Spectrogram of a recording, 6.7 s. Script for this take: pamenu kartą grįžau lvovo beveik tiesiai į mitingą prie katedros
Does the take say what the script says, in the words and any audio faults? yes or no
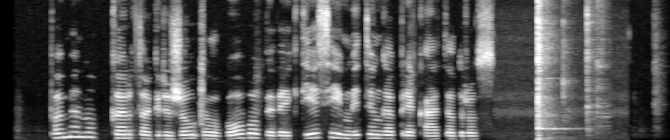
no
